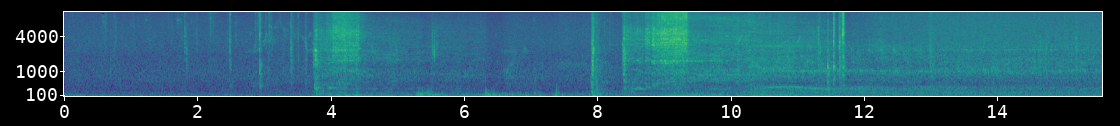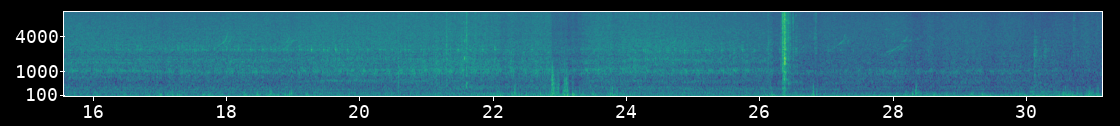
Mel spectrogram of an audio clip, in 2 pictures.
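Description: A 1963 Ford Falcon's 144 cubic-inch straight-six is cranked and starts, catching about nine seconds in, then idles steadily. A couple of sharp knocks come later on.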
